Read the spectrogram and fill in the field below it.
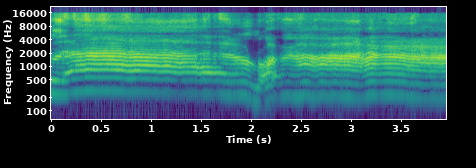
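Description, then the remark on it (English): A man imitates an angry tomcat with a loud, sustained, scratchy yowl lasting about four seconds. The pitch dips sharply once midway before the drawn-out screech resumes. “Like the nastiest male cat trying to face off against a territorial invader on the edge of its, you know, territory. Scratchy and loud, and everybody stops what they're doing and watches the guy.”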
